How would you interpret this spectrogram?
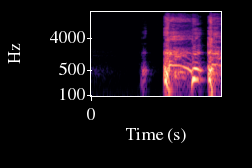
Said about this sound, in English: I got a bit of a cough going on as well.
